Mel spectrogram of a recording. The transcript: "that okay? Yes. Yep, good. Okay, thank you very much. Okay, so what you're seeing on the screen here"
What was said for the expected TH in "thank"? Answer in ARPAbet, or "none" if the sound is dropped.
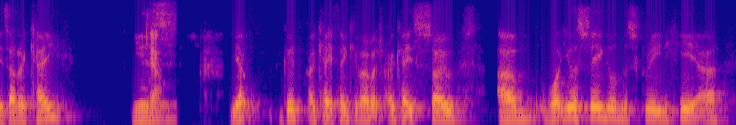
TH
